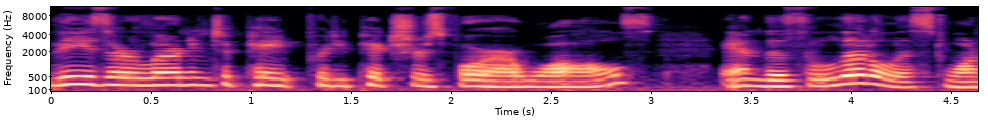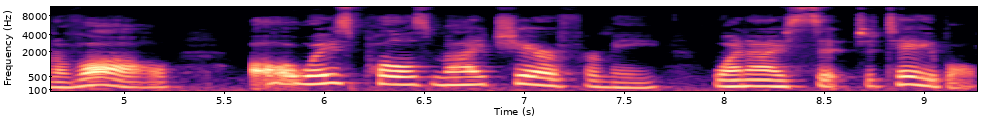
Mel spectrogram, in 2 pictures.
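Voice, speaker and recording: A woman's put-on character voice, warm, gentle and raspy at medium pitch, at a fairly slow pace on a very clean recording with a silent background. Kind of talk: bedtime story. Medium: read story.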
